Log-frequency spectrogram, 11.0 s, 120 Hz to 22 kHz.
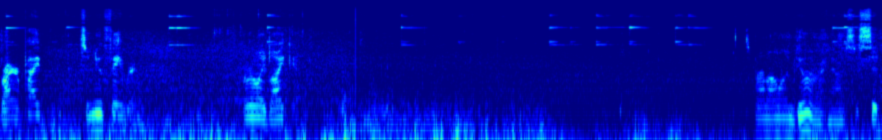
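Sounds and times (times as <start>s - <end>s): wind buffeting microphone: 0.0s - 11.0s
wind chime ringing: 2.1s - 3.7s, 6.9s - 9.0s.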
